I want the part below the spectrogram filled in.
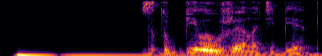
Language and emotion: Russian, angry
